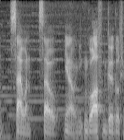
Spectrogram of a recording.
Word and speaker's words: Samhain: However, like a lot of Irish words, it is not spelled like it's said.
